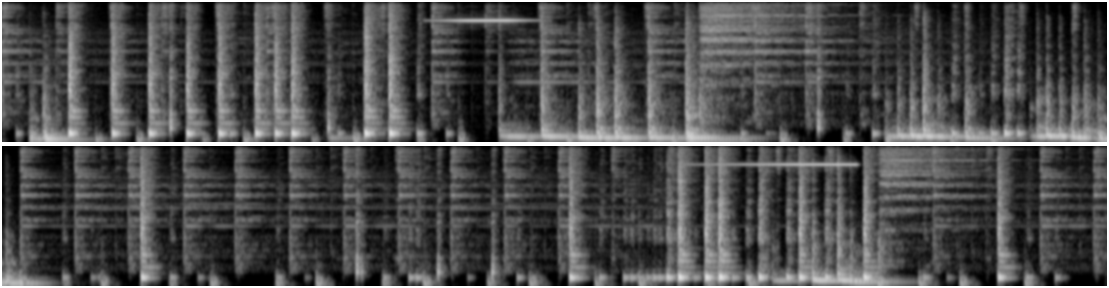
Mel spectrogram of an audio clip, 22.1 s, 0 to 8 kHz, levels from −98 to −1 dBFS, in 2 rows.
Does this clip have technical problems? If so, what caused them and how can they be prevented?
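Yes. Throughout the music the level pumps and breathes: attacks come through, but held notes and decaying tails sink by something like 10 dB. This is a noise suppressor applied to music. It was tuned for speech, so it treats sustained tones and reverb as background noise and keeps pulling them down. The top of the sound stops near 8 kHz, which is ordinary for call microphone processing. To prevent this, switch off noise suppression, or use a music mode, whenever music is sent over the call.

At eight points the suppressor bites much harder, and the music sinks or its decay is cut off. These are sounds cut by the noise suppressor: 0.82–1.41 s, 1.76–2.16 s, 3.07–3.52 s, 8.21–8.71 s, 11.47–15.03 s, 15.43–16.09 s, 16.42–17.27 s and 20.74–21.99 s. The deepest drops are about 14 to 17 dB. The longest stretch, 11.47–15.03 s, is dulled for about two seconds in total. The same fix applies: keep speech-oriented suppression out of the music path.

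From 4.21 to 5.51 s a piercing tone at 5.3 kHz swells up over roughly half a second. It ends up around 10 dB louder than the music. This is a loudspeaker feedback squeal. A microphone is picking up the speaker it feeds, and at 5.3 kHz the loop gain rises above one, so that frequency feeds on itself and keeps growing. To prevent it, use headphones or separate the microphone from the speaker, lower the monitor gain, or notch out the offending frequency.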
